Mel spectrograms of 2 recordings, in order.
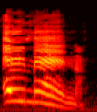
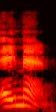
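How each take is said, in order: First: Higher, louder cry to stop; raised, urgent storyteller's yell. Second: Said in the usual way. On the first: A narrator's reading. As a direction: yell it to halt the horse. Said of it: "and the man yells".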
